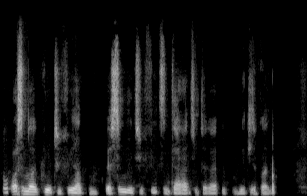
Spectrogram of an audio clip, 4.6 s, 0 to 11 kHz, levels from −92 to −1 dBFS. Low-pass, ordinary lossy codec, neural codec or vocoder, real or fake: 9.9 kHz; none; codec, 16 kHz in and 24 kHz out, 1.1 kbps, FireRedTTS-2 codec; fake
